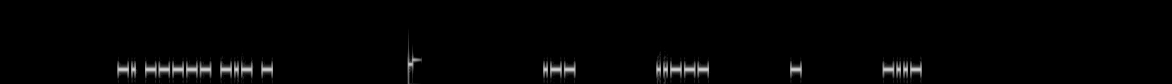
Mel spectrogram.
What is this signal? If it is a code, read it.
Morse code, heard as a keyed tone, about 36 wpm, spaced as for 15 wpm, 700 Hz. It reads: N0KT W2TX
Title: USA Call Signs - 4 Characters - 8x Character Spacing - 35wpm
